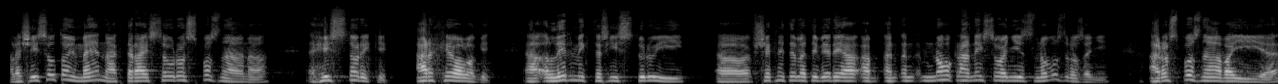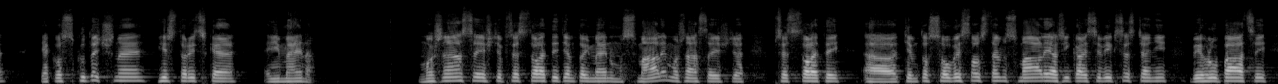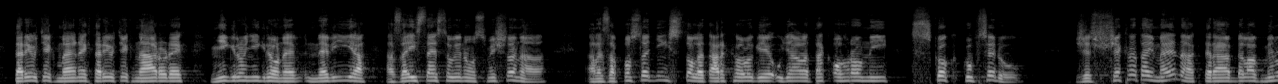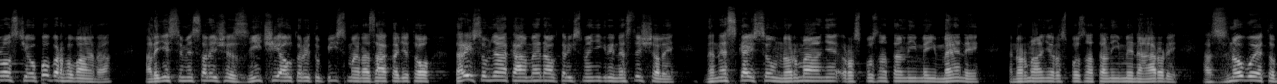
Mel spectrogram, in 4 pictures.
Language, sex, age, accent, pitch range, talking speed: Czech, male, 30-49, native, 140-170 Hz, 140 wpm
